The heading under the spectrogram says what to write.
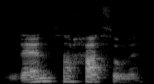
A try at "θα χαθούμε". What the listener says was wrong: Good, but like in χαθώ, no, we will accent the ending. So then θα χαθούμε.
